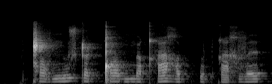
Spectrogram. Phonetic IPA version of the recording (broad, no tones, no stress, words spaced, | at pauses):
ǁɔvn̪uzʈɔʈ ǃɔb muqʰəʁɔkʷ k͡pʊbqeχvə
